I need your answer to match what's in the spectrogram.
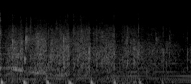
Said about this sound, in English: So round of applause for the Millennial Women of Atlanta. Thank you, guys.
